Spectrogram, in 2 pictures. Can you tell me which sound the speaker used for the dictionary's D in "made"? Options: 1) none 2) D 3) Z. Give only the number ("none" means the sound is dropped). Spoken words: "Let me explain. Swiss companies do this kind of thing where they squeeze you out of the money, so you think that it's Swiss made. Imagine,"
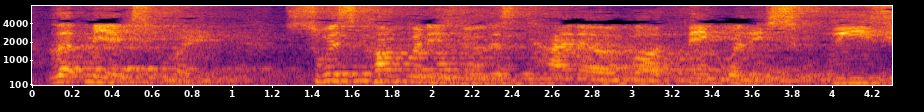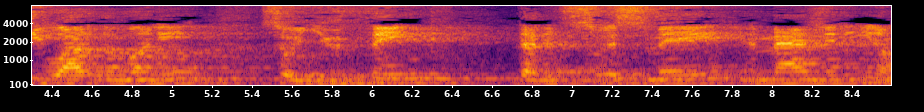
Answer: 1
